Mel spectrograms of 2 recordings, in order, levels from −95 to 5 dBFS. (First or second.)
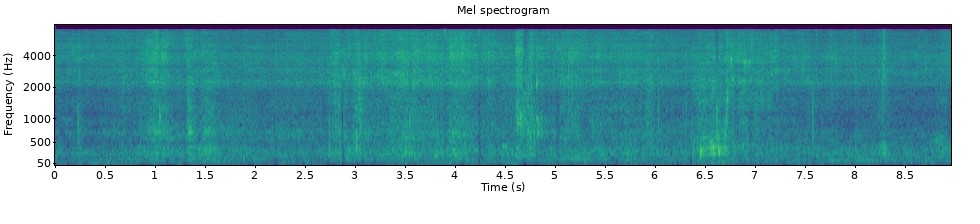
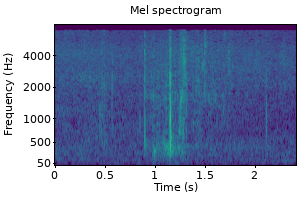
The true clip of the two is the second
